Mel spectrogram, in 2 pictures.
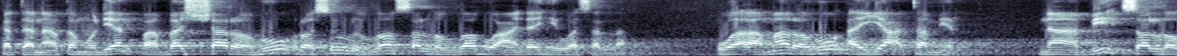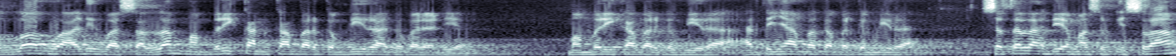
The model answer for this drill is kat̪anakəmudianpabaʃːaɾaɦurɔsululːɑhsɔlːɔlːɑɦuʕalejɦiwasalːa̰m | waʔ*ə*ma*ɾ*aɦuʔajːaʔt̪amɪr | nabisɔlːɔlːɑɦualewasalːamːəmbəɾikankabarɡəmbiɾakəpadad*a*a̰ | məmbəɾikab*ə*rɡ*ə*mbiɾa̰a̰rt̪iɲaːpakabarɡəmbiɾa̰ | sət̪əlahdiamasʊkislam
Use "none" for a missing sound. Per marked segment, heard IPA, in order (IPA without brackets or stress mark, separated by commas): a, ɾ, i, a, ə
